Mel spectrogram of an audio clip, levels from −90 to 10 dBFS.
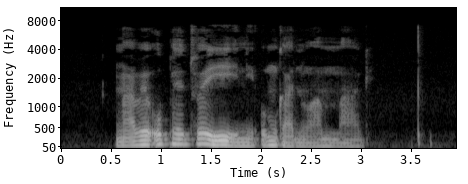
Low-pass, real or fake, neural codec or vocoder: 7.2 kHz; real; none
